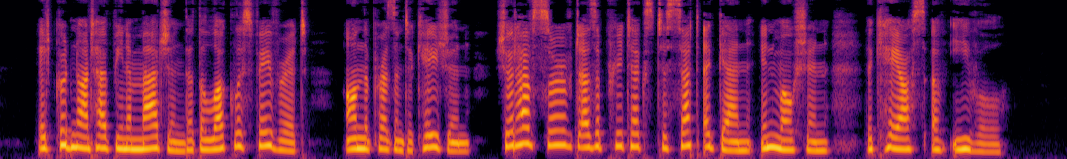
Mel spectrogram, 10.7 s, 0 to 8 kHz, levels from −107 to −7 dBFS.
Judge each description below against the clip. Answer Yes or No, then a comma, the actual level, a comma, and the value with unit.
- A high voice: Yes, high, 200 Hz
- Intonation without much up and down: No, average, 4.3 semitones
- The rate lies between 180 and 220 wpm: No, average, 165 wpm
